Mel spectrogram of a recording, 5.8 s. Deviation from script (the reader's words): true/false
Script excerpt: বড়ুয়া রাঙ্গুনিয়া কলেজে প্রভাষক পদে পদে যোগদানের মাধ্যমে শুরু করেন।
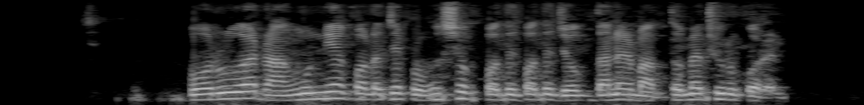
false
